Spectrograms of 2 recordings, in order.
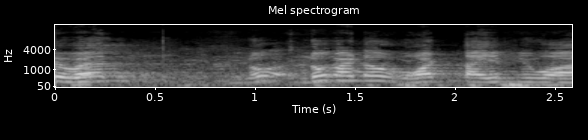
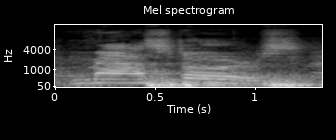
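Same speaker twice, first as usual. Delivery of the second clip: lower-pitched put-on American accent; fake American accent; 5 semitones lower than usual. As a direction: ham up an American pronunciation. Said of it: "that's the fake American accent".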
